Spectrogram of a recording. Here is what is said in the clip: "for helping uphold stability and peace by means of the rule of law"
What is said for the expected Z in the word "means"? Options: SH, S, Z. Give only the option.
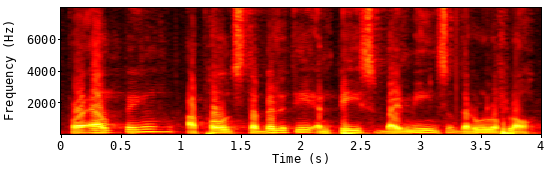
S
